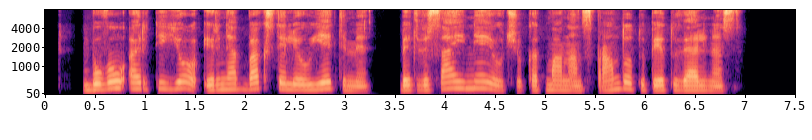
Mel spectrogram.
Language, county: Lithuanian, Šiauliai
